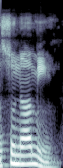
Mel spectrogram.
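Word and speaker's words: tsunami: ही नुकसान पहुंचता है अ सुनामी ठीक है यहां टी साइलेंट है अ सुनामी इज अनदर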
